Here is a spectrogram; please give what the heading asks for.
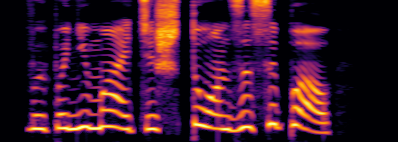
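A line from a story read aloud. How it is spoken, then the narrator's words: Shouted. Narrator (Russian): закричала Алиса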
